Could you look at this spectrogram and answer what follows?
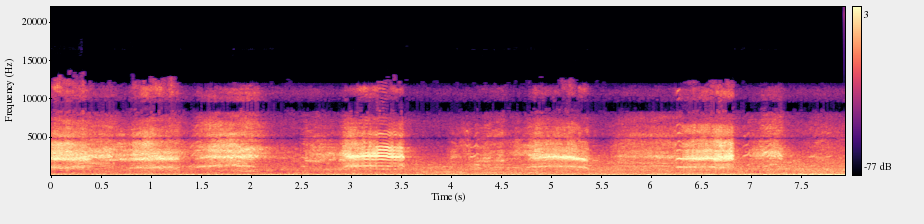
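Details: Wild Australian cockatoos giving harsh, grating screeches, several broad raspy calls in eight seconds, with a low rumble of background noise.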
